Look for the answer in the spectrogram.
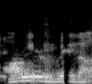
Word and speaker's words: Ayurveda: Ayurveda, Ayur means life and Veda means knowledge.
